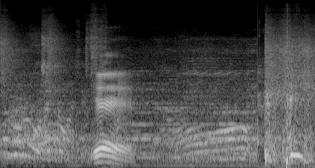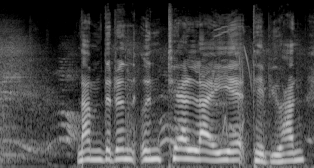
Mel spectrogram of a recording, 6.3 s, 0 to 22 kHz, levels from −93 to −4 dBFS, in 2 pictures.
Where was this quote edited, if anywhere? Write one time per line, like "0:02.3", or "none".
0:02.6

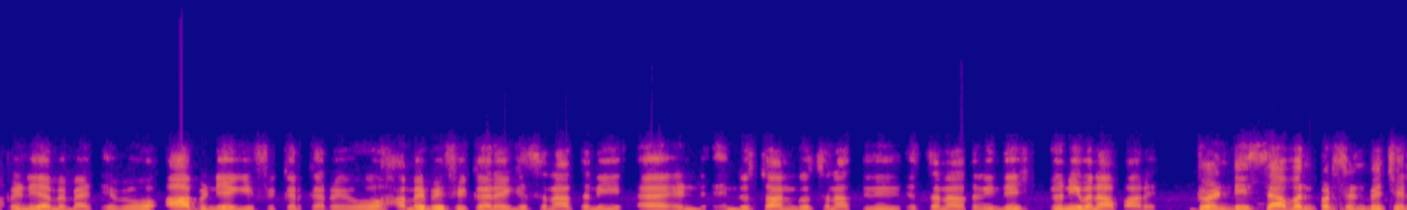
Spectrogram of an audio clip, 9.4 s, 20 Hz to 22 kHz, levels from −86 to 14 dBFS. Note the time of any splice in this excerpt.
0:07.8

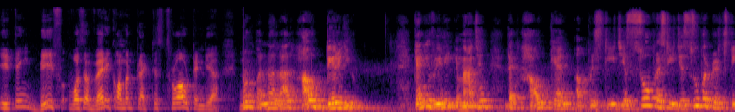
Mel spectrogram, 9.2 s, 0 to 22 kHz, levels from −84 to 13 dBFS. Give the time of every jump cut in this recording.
0:03.0

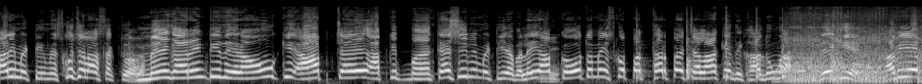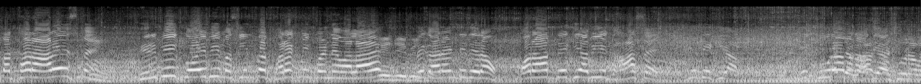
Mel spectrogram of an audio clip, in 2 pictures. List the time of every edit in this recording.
0:01.3
0:07.9

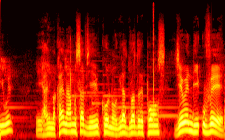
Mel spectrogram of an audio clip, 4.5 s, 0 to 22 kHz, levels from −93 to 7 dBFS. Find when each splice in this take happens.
0:03.4

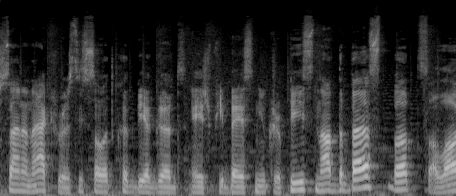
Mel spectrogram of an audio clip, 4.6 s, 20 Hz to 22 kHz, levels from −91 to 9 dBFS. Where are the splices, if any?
0:01.8

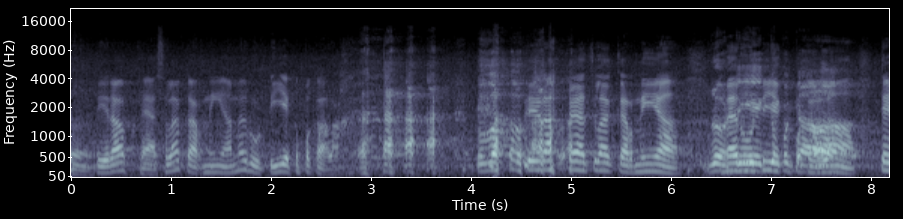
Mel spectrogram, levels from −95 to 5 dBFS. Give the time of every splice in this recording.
none

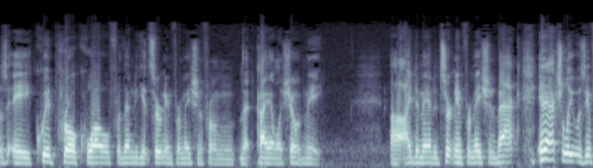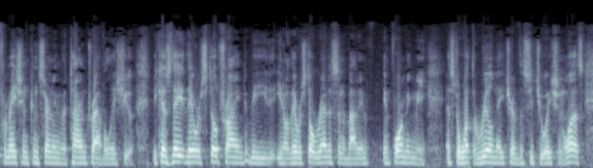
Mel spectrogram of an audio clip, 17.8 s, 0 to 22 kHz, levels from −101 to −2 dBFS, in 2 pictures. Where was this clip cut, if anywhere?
none

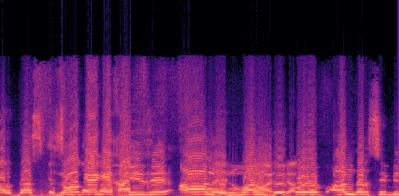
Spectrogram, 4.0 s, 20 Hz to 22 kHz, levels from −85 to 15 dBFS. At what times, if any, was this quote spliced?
0:01.3

